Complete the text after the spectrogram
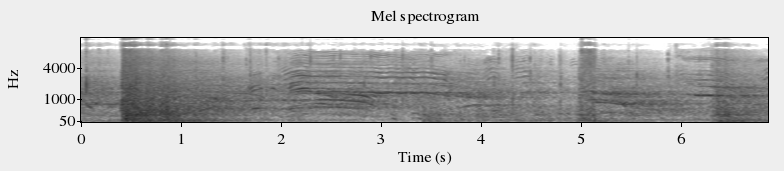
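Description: A body slams onto a wrestling ring mat with a loud booming thud.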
